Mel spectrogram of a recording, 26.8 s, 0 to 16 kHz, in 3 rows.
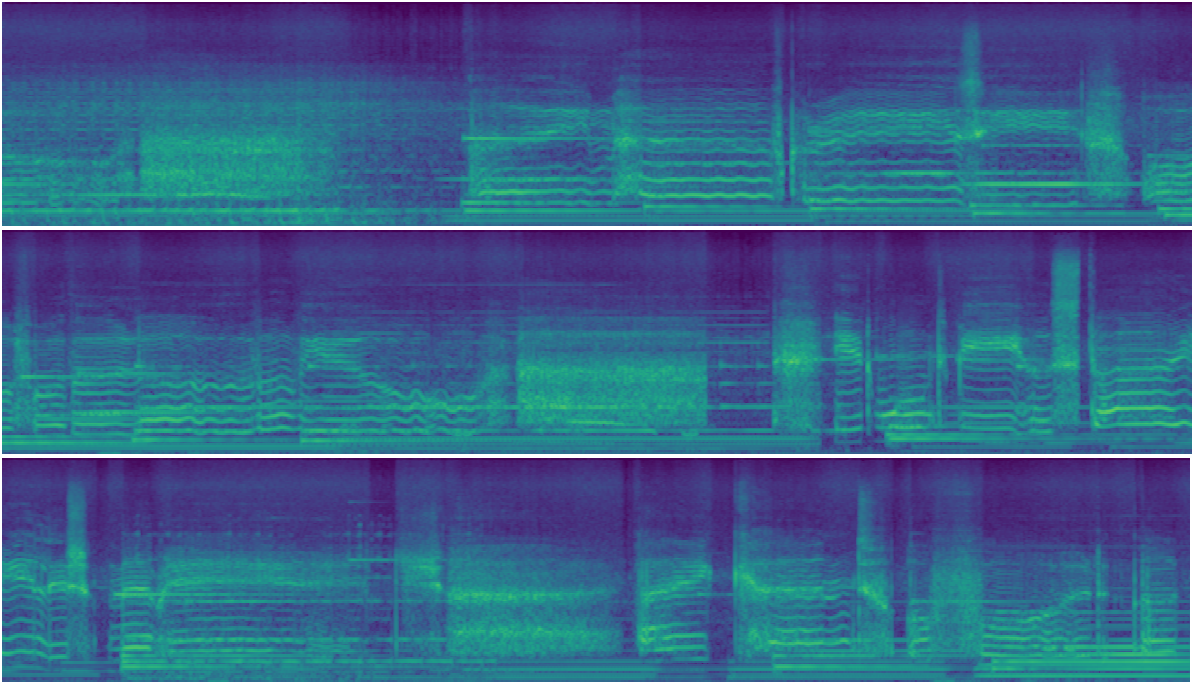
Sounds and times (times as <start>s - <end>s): Music: 0.0s - 26.7s.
